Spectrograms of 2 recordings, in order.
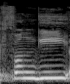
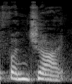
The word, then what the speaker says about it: fungi: You can even say fungi or you can say fungi.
